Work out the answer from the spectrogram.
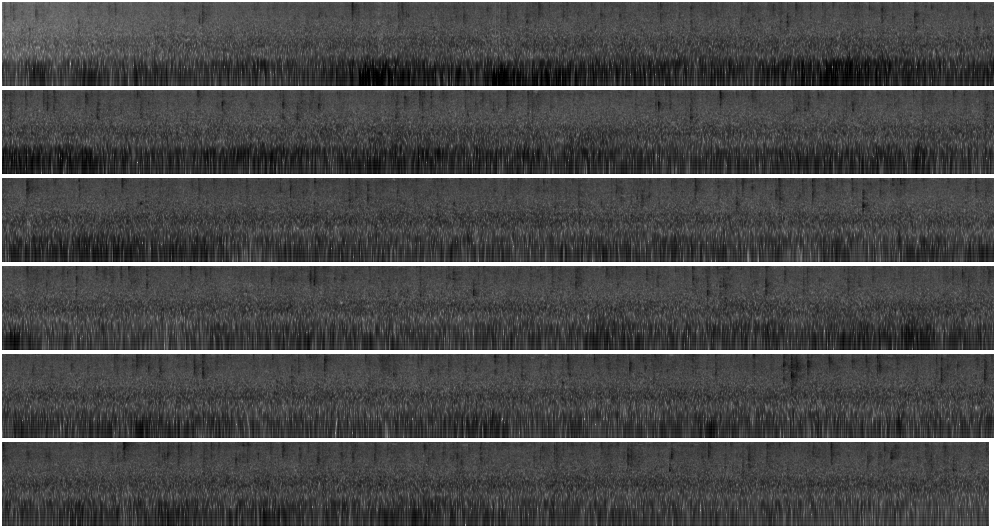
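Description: Steady rain falling, with many small drop hits, and a deep rumble of thunder about two seconds in that dies away over the next few seconds.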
